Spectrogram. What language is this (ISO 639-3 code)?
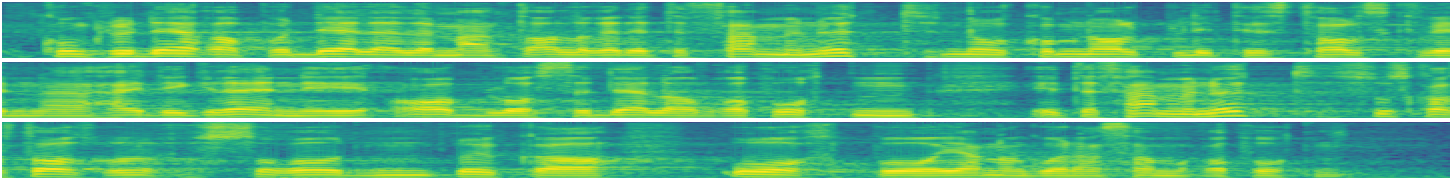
nor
